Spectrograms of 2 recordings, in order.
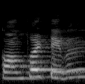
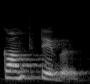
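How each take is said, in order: First: The stress is on the 'table' ending. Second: The stress is on the beginning, not the ending. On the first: The speaker calls it wrong. "Comfortable नहीं, table पे stress नहीं देना" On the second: The speaker calls it right. "इसको हम pronounce करेंगे comfortable"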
